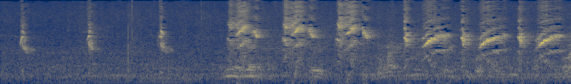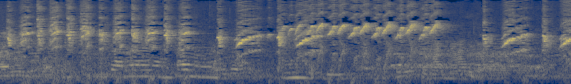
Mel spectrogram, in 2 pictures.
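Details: Long-tailed shrike, a gacor bird singing a full isian style song used as a master recording to stir lazy caged birds: rapid, varied, chattering whistled and scratchy phrases, high-pitched, with quick rising and falling notes pouring almost continuously after a quiet start.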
